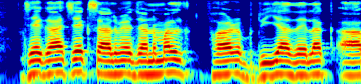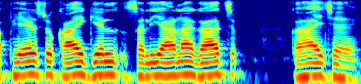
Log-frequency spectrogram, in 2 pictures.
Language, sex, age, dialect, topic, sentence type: Maithili, male, 31-35, Bajjika, agriculture, statement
